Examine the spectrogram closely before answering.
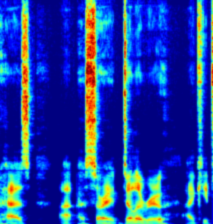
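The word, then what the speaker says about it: De Le Rue: hard to eclipse the legend status that zavier dearo has sorry daro I keep saying his name wrong zavier dearo um he corrected you that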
